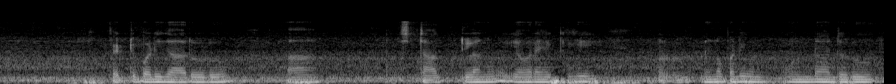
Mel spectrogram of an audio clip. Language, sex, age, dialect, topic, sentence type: Telugu, male, 18-24, Southern, banking, statement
